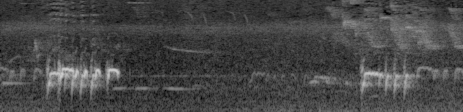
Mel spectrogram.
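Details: Local zebra dove song used to lure others of its kind into singing: two quick, bubbling coo phrases of clustered pulses separated by a quiet pause, with distant thin chirps of other birds.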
